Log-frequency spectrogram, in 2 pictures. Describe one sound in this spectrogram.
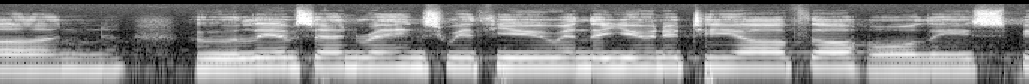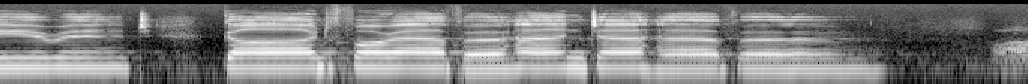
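An older man chants through a microphone in a large echoing hall.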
